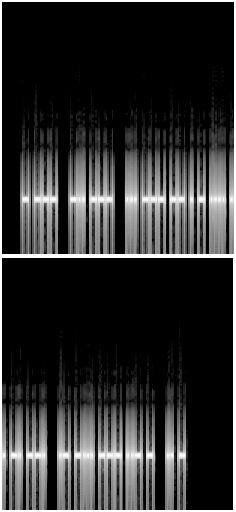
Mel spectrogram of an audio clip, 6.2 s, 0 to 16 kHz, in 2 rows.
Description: Morse code, heard as a keyed tone, about 44 wpm, 700 Hz. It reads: TO DO SOMETHING ABOUT IT
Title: Sets of 5 Words 45wpm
